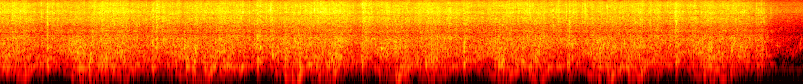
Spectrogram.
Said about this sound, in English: I am turning my palms through the water.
